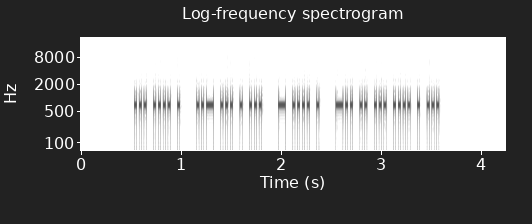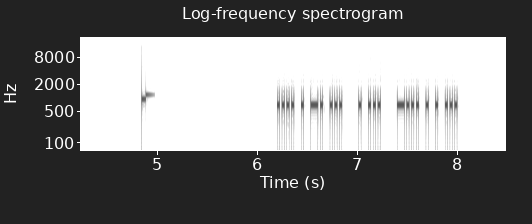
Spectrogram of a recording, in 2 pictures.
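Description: Rapid Morse code at 50 words per minute in a single steady mid-pitched tone, keyed in fast dots and dashes over two bursts separated by a pause with one brief click. No voices.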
